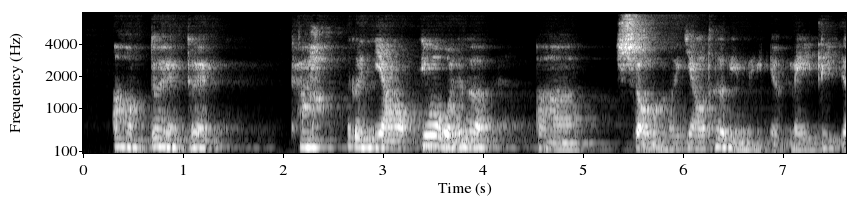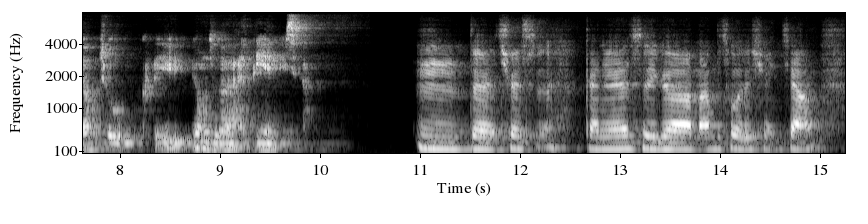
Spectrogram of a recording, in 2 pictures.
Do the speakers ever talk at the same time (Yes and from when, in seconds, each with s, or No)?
No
